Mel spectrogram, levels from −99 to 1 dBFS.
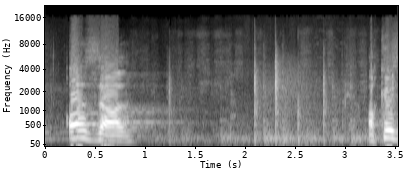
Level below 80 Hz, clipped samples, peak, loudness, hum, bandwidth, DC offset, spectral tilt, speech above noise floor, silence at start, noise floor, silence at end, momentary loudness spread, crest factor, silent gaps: -50 dBFS; under 0.1%; 0 dBFS; -10 LUFS; none; 13 kHz; under 0.1%; -6 dB/octave; 36 dB; 0.25 s; -44 dBFS; 0 s; 24 LU; 14 dB; none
